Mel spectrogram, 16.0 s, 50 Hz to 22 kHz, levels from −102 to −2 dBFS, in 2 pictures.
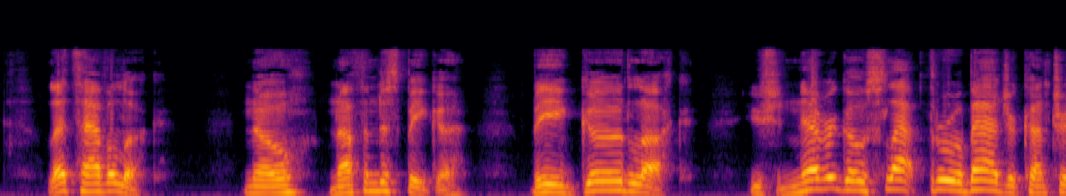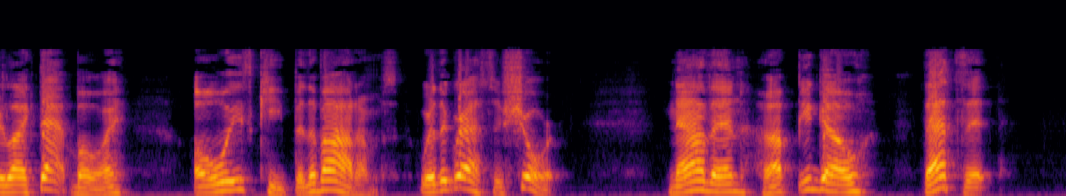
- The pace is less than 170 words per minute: Yes, average, 155 wpm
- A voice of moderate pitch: Yes, medium, 165 Hz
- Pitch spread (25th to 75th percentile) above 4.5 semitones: Yes, average, 5.3 semitones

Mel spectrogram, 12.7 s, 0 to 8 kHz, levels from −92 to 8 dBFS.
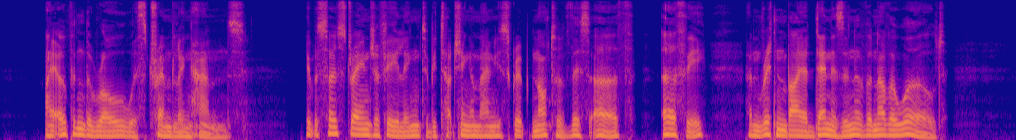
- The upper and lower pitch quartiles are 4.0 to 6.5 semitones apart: No, average, 3.1 semitones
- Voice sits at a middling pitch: No, low, 105 Hz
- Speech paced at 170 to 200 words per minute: No, average, 150 wpm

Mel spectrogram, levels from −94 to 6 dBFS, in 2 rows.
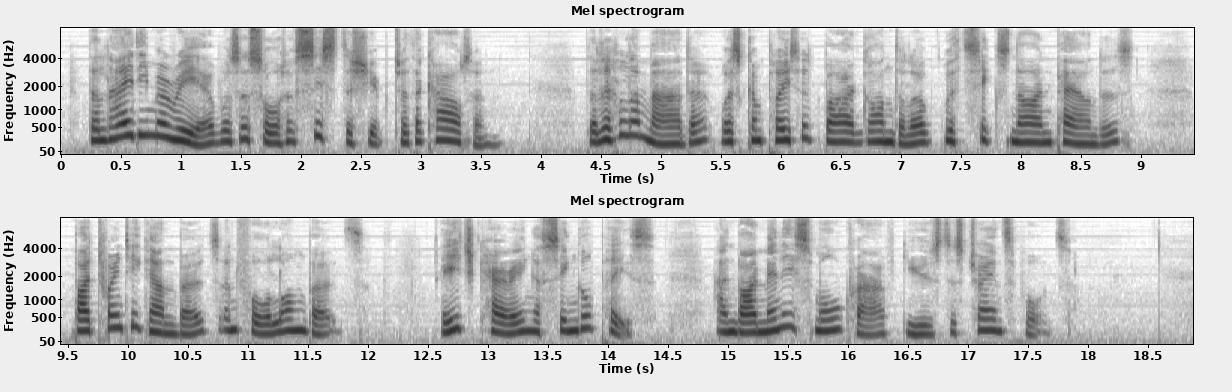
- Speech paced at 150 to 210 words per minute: No, slow, 135 wpm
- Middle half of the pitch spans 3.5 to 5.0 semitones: Yes, average, 4.0 semitones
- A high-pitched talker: Yes, high, 210 Hz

